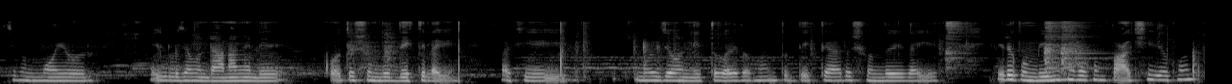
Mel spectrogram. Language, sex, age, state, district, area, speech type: Bengali, female, 45-60, West Bengal, Dakshin Dinajpur, urban, spontaneous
